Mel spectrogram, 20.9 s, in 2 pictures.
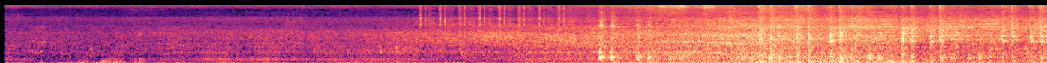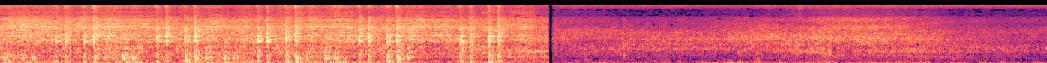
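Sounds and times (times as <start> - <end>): passenger train rumbling past: 0.1 - 20.9
wheels clacking over track: 4.1 - 16.0.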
